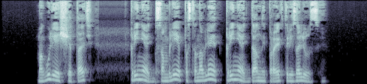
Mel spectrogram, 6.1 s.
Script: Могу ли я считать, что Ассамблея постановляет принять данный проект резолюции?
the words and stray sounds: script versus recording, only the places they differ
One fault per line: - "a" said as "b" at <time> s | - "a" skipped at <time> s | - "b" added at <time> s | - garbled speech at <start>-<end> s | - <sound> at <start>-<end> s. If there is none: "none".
- "что" said as "принять" at 2.1 s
